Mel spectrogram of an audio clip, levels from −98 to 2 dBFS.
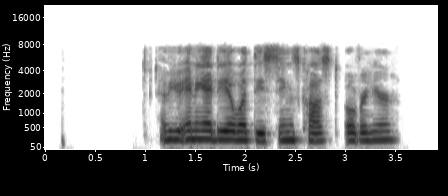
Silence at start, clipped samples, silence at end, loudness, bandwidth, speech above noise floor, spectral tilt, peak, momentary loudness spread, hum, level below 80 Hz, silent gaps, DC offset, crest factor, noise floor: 1.15 s; under 0.1%; 0.4 s; -20 LUFS; 8.2 kHz; over 70 dB; -4.5 dB/octave; -4 dBFS; 9 LU; none; -62 dBFS; none; under 0.1%; 16 dB; under -90 dBFS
